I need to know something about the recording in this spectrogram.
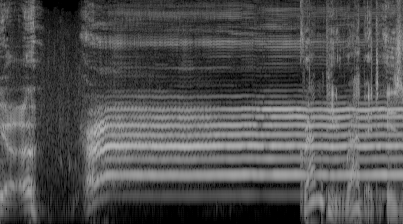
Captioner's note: shouting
